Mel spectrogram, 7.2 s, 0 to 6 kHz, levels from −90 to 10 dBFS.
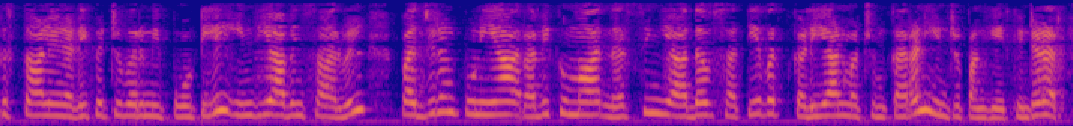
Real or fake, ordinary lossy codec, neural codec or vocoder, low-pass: real; AAC, 32 kbps; none; 5.4 kHz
